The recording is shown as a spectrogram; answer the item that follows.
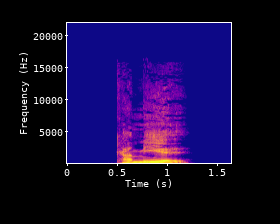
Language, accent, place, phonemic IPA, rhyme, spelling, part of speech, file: German, Germany, Berlin, /kaˈmeːl/, -eːl, Kamel, noun, De-Kamel.ogg
- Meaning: 1. camel 2. a stupid person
